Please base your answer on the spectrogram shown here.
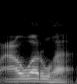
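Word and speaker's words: عورها: Ya, al-bayinu auruha, atau al-aura'u al-bayinu awaruha. Ya, ini bacanya awaruha.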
